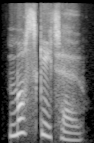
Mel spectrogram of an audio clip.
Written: most

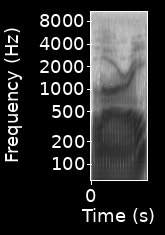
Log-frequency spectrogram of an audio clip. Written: Laurie

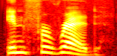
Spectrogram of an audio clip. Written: infrared

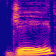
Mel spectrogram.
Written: Jade

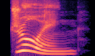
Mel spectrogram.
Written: drawing

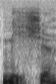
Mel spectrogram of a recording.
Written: Misha

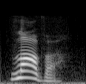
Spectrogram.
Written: lava

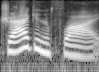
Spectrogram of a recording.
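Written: dragonfly

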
